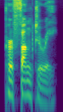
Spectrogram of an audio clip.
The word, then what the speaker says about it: perfunctory: Perfunctory has 4 syllables, and the stress is on that second syllable, that funk. Perfunctory. That third syllable has the schwa, and it's going to end with that long E sound.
